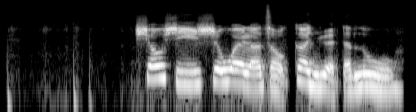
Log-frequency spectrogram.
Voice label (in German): Chinesisches Sprichtwort Aussprache; Kleine Pausen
